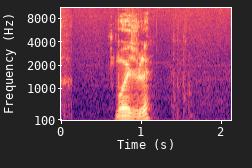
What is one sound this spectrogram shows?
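A young man speaks briefly with surprise.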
